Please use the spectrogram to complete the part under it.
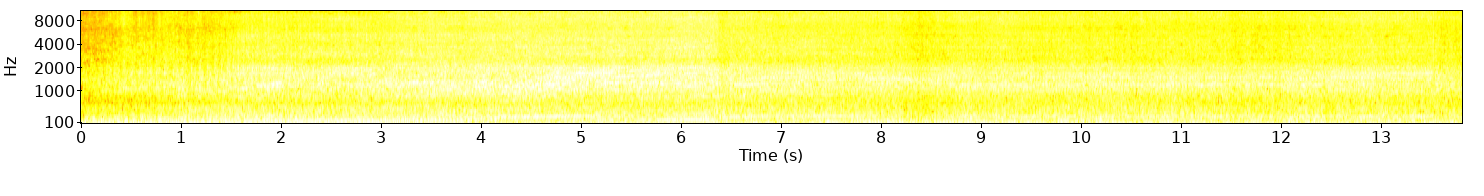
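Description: A 2022 Ducati Monster motorcycle accelerates on the road, its engine note rising in steady loud pitch sweeps as it pulls up through the revs, with constant wind and road roar underneath and no talking.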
